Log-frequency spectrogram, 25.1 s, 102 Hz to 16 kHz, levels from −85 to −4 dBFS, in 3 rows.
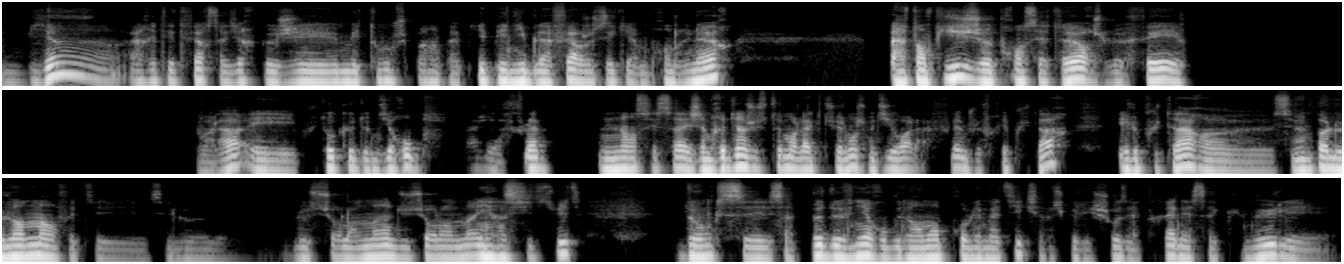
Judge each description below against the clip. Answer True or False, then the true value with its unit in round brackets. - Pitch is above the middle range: False (130 Hz)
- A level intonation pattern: True (2.2 semitones)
